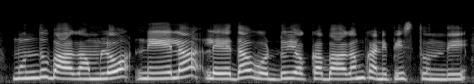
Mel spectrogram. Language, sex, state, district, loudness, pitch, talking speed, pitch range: Telugu, female, Telangana, Hyderabad, -14 LUFS, 265 Hz, 100 wpm, 255-285 Hz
